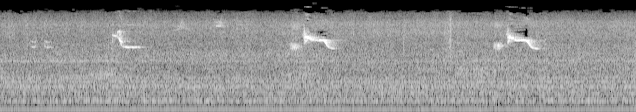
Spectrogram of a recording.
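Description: A small bird calling three times, roughly two and a half seconds apart, each a short chirp falling in pitch. The middle chirp is the loudest. A steady low hum runs underneath.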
